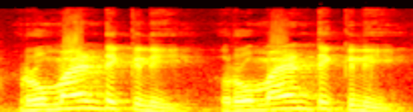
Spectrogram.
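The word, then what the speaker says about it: romantically: और फिर देखिए रोमांटिकली, यहाँ पर भी देखिए ए का उच्चारण नहीं हो रहा है।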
